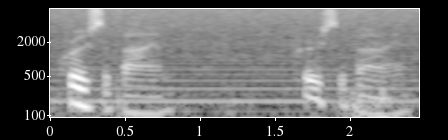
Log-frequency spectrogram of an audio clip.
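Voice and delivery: very soft, low, grave delivery; hushed quotation. Acted. Preacher quoting the turned crowd days later, hushed. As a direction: drop almost to nothing on the crowd's cry.

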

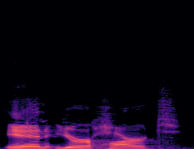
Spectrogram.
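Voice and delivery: "In your heart" stretched slowly, each word weighted; drawn-out emphasis. Shown as a demonstration. Preacher filling in the answer for the congregation, "In your heart" slow and weighted. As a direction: lean hard on "In your heart". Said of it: "shall be what".

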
